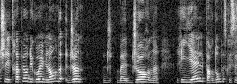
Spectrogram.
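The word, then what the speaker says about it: Jørn: les années 50 chez les trappeurs du Groenland, Jorn Riel, pardon, parce que ça s'écrit J-O-R-N, a rapporté ses désormais célèbres racontars.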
